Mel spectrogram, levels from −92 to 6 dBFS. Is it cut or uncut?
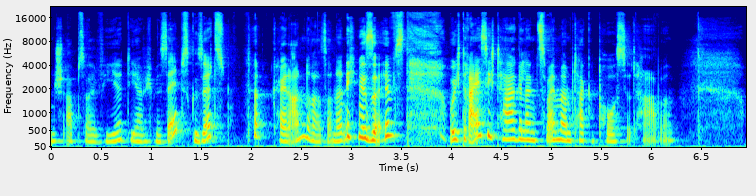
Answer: uncut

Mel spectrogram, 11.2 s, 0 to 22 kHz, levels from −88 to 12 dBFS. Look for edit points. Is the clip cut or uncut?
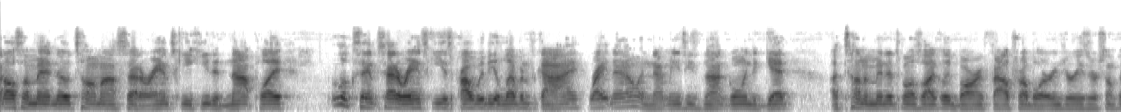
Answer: uncut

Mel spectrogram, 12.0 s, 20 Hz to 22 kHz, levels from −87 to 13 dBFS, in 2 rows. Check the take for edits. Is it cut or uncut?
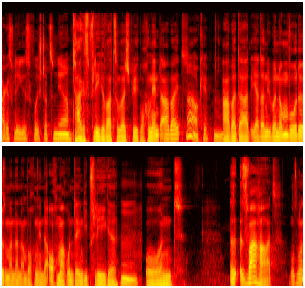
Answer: cut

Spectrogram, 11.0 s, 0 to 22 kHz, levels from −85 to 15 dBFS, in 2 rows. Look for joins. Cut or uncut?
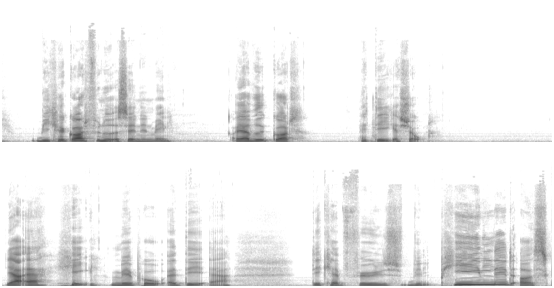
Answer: uncut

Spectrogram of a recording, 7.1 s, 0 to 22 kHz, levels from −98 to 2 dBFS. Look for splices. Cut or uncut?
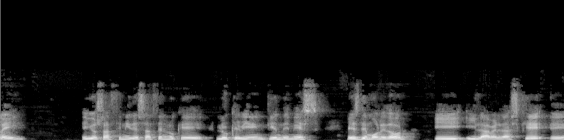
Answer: cut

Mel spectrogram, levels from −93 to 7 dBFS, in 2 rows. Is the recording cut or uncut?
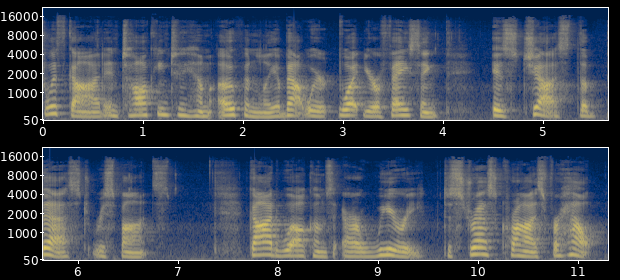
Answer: uncut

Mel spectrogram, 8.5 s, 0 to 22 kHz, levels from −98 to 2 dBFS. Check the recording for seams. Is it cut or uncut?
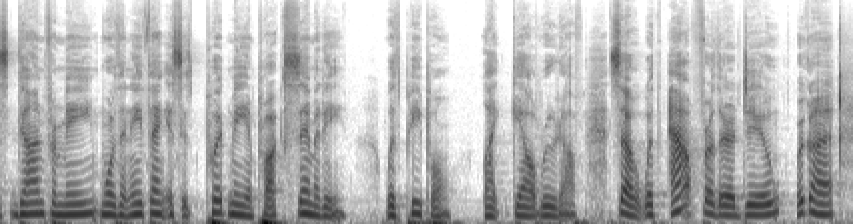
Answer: uncut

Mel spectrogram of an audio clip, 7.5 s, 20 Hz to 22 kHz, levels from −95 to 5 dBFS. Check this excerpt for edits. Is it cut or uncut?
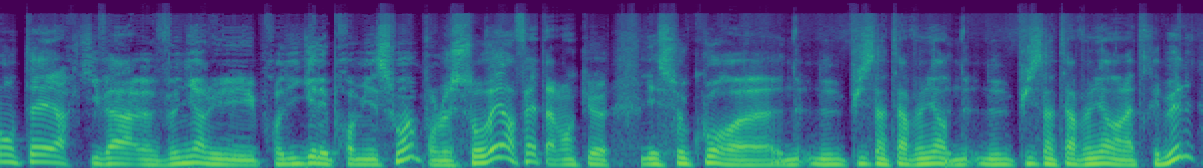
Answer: cut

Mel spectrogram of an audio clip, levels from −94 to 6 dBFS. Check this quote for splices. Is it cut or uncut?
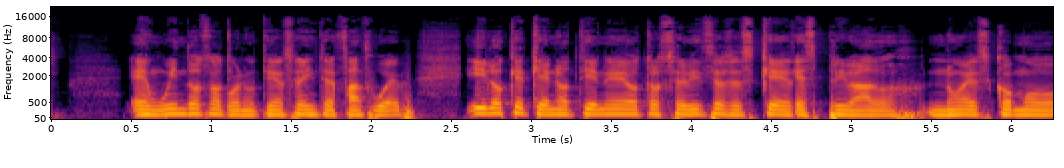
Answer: cut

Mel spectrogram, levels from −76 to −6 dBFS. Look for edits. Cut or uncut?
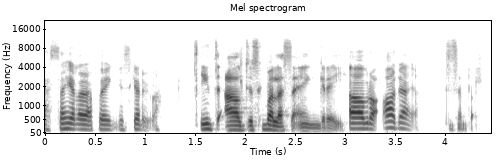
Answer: uncut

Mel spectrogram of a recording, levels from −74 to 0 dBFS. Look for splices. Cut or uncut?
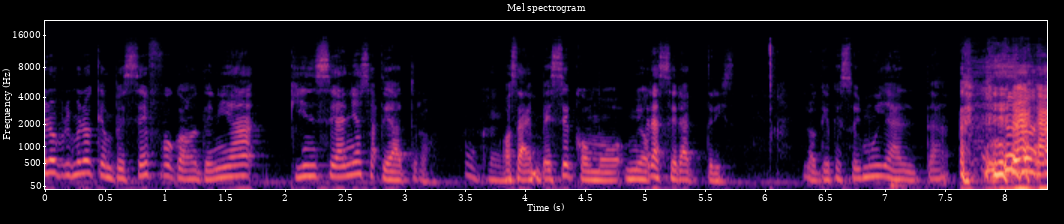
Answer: cut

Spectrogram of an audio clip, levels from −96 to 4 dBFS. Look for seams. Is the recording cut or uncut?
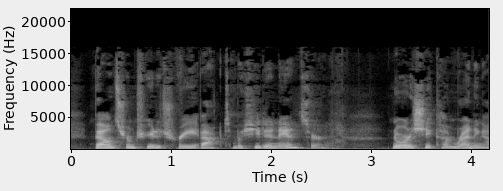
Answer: cut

